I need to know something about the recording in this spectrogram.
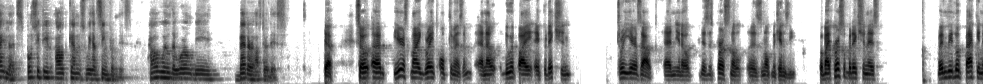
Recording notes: Spoke via video conference in mid-April. This is an edited version of their conversation.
